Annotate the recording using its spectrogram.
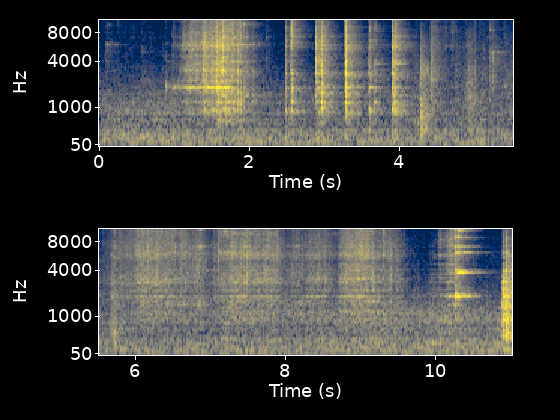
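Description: Loose soil pours from a metal scoop and rattles into a small pot.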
